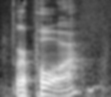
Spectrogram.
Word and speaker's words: rapport: And so, rapport... How is it spelled, Chris? – RAPPORT. – But the T is not pronounced because it's French.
